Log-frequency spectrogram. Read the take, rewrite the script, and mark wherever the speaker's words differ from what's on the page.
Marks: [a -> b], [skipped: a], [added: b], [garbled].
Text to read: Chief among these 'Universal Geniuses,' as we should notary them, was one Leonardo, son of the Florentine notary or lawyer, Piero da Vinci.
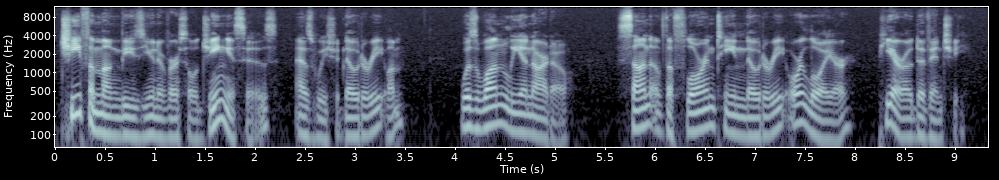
Chief among these 'Universal Geniuses,' as we should notary them, was one Leonardo, son of the Florentine notary or lawyer, Piero da Vinci.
